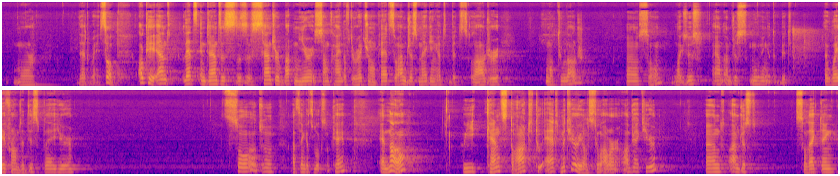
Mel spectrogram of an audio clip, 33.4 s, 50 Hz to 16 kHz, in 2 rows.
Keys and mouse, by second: 1.6 click, 2.0 Tab, 3.4 Tab, 5.6 ctrl+KP_Add, 6.2 ctrl+KP_Add, 8.6 s, 14.6 g, 21.9 click, 22.6 middle click, 22.6 click, 22.9 Tab, 25.9 Tab.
